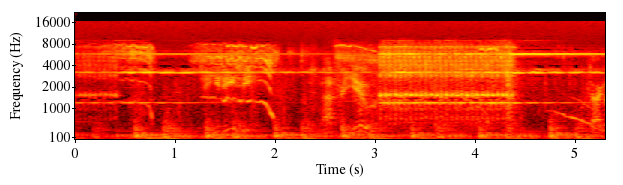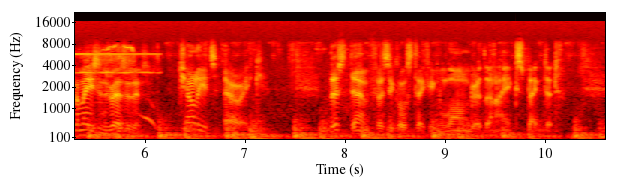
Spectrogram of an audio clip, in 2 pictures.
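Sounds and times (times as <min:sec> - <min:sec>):
telephone ringing in a home: 0:00.0 - 0:06.2
speech: 0:02.5 - 0:03.4, 0:05.2 - 0:10.5.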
